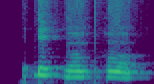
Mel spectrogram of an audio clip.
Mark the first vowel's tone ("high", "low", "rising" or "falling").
high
